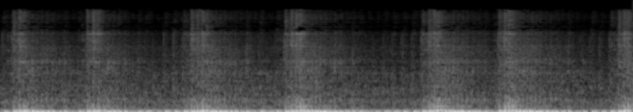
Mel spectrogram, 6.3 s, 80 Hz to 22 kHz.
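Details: 2011 Tiger Revolution (Tirev) limited edition, 10,000 km, revved: deep single-cylinder thump with quick, clean rev blips about every second, rising and falling sharply; crisp, healthy throttle response.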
